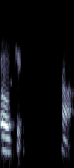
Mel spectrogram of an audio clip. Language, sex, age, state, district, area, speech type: Kannada, female, 18-30, Karnataka, Belgaum, rural, conversation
